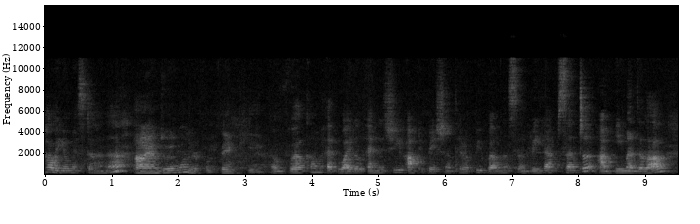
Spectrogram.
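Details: Adult women talking in a small room; ordinary conversational speech.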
